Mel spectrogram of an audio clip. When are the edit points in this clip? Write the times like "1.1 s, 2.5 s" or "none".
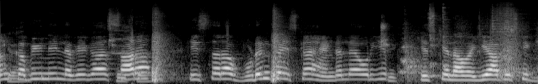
3.9 s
